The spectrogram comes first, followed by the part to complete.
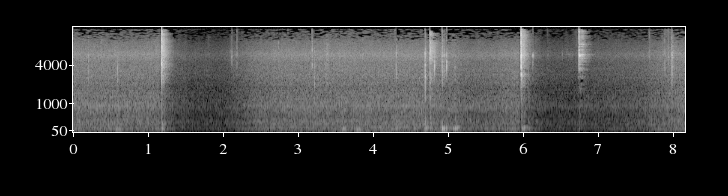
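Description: Sharp clicks of a metal pick working around the plastic housing of an LG Optimus 7 phone as its back panel is pried off, about four separate clicks with the first and one about six seconds in the loudest.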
